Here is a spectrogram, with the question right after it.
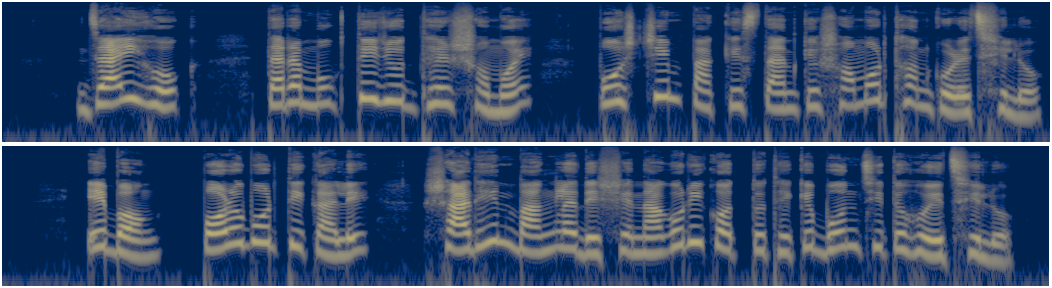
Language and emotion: Bengali, neutral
